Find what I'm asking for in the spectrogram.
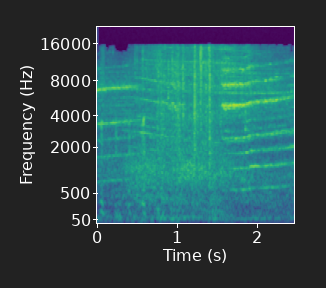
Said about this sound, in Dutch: Ja, maar dit zo klinkt weer een... Dit zo klinkt een trein.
